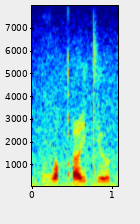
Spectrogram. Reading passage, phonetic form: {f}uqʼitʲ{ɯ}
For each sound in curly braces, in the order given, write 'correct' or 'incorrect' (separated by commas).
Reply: incorrect, correct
